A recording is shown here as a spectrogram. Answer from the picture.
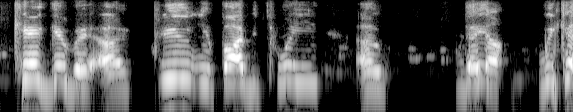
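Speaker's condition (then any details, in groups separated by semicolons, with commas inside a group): Cerebral palsy; speech affected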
